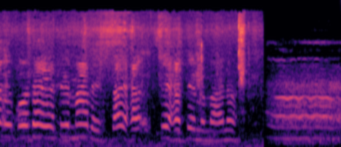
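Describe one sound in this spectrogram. A crowd of women chants outdoors.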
